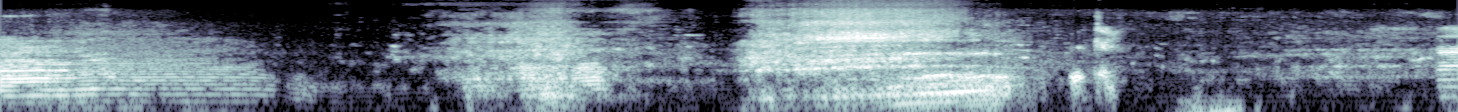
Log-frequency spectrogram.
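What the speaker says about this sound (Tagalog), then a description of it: "Nagmamadali yung motor na yun" At night, near the NLEX Connector construction on Ramon Magsaysay Boulevard, a motorcycle speeds past on the road, its engine whine swelling to a loud roar and then fading, with other traffic rumbling before and after.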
